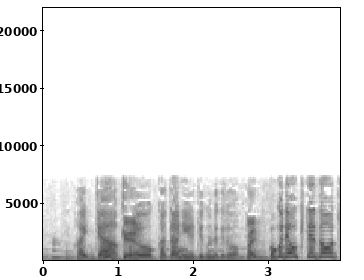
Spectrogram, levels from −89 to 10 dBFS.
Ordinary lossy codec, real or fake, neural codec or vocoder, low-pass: none; real; none; 7.2 kHz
